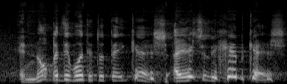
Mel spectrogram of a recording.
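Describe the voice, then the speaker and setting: Noticeable background noise runs under this recording. A man talks at a moderate pace, his pitch swinging very widely. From Croatia. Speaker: professor. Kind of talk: lecture. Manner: halting, repetitive.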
